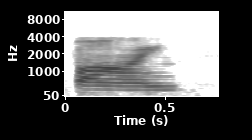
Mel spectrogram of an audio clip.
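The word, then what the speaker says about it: Phine: but it's P-H-I-N-E, but it's pronounced fine. As if, you know, like a lot of the females would describe a very attractive gentleman. You would say he's fine.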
